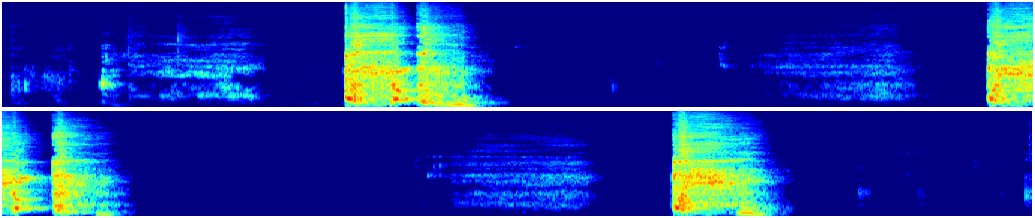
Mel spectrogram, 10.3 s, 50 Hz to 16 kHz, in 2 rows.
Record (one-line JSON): {"three_cough_length": "10.3 s", "three_cough_amplitude": 32768, "three_cough_signal_mean_std_ratio": 0.31, "survey_phase": "beta (2021-08-13 to 2022-03-07)", "age": "18-44", "gender": "Male", "wearing_mask": "No", "symptom_cough_any": true, "symptom_runny_or_blocked_nose": true, "symptom_fatigue": true, "symptom_change_to_sense_of_smell_or_taste": true, "symptom_onset": "2 days", "smoker_status": "Never smoked", "respiratory_condition_asthma": false, "respiratory_condition_other": false, "recruitment_source": "Test and Trace", "submission_delay": "1 day", "covid_test_result": "Positive", "covid_test_method": "RT-qPCR", "covid_ct_value": 13.4, "covid_ct_gene": "ORF1ab gene", "covid_ct_mean": 13.9, "covid_viral_load": "28000000 copies/ml", "covid_viral_load_category": "High viral load (>1M copies/ml)"}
